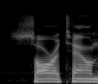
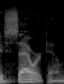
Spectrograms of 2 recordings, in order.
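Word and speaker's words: Sauratown: was unaware of the Sara Town mountains yeah is that how it's pronounced that is it yes you that is correct a lot of people say sourtown mountains but the sour Town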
